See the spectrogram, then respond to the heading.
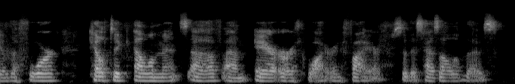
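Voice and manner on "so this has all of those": ordinary talk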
